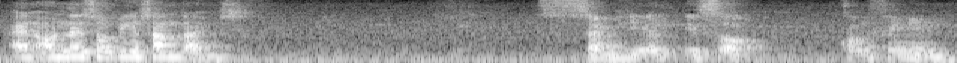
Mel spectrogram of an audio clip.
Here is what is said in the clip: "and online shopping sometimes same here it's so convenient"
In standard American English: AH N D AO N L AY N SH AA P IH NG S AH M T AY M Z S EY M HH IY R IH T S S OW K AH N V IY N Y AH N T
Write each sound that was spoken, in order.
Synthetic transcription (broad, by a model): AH N AO N L AY N S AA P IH NG S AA M T AY M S S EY M HH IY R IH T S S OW K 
